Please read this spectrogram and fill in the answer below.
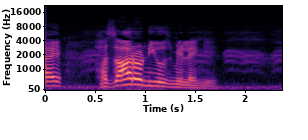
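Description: A man's drawn-out voiced hesitation sound, rising and then falling in pitch, followed near the end by a crow cawing faintly in the distance.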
